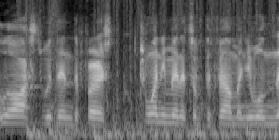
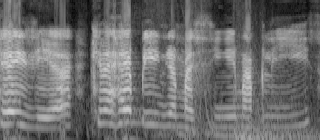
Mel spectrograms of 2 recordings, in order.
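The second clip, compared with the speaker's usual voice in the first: put-on squeaky, slow voice of a young teen; 9 semitones higher, 5 dB louder than usual. Explaining which applicants weren't cast, speaker imitates a squeaky young voice. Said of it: "squeaky, squeaky voice me".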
